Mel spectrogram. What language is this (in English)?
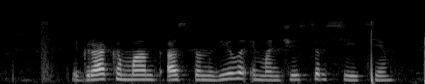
Russian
